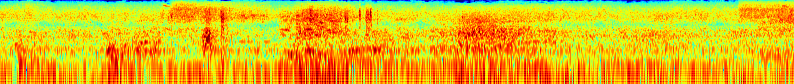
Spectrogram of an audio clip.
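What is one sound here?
A laser gun fires in buzzing bursts.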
